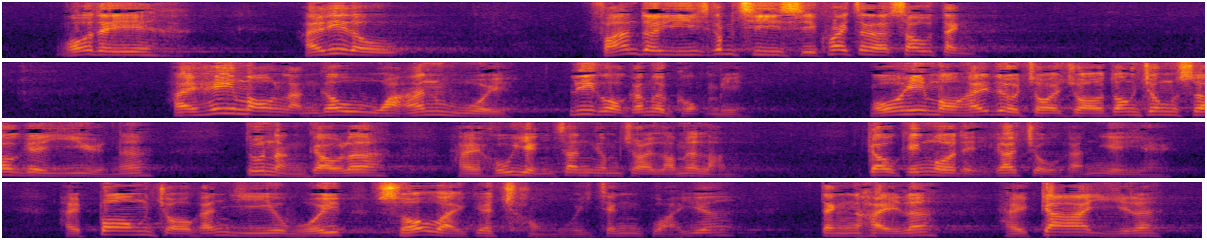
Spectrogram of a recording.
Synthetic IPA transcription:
ŋɔː˨˧t̪e˨j | hɐ˨˥jliː˥t̪o˨w | faː˨˥nt̪ɵ˧ɥjiː˨˧kɐ˥mt͡sʰiː˧siː˨kʷʰɐ˥jt͡sɐ˥kːɛ˧sɐ˥wt̪ɪ˨ŋ | hɐ˨jɦe˥jmɔː˨ŋnɐ˨˩ŋkɐ˧wwaː˨˥nwuː˨˩jliː˥kɔː˧kɐ˨˥mkɛː˧kʊ˨k̚miː˨n | ŋɔː˨˧he˥jmɔː˨ŋhɐ˨˥jliː˥t̪o˨wɔː˨jt͡ʃɔː˨t̪̬ɔː˥ŋt͡ʃʊ˥ŋsɔː˨ɔː˥jwkɛː˧jiː˨˧ɥyː˨˩nlɛː˥ | t̪o˥wnɐ˨˩ŋkɐ˧wlɛː˥hɐ˨jɦo˨˥wjɪ˨˧ŋt͡sɐ˥nkɐ˨˧mt͡ʃɔː˧jlɐ˨˥mjɐ˥lɐ˨˥m | kɐ˧wkɪ˨˥ŋːɔː˨˧t̪e˨jiː˨˩kaː˥t͡ʃo˨wkɐ˨˥nkɛː˧jɛ̰ː˨˦ | hɐ˨jpɔː˥ŋt͡ʃɔː˨˩kɐ˨˥njiː˨˧wuː˨˥jsɔː˨˥wɐ˨jkɛː˧t͡ʃʰʊ˨˩ŋwuː˨˩jt͡sɪ˧ŋkʷɐ̰˨˥jaː˥ | t̪ɪ˨ŋɦɐ˨jlɛː˥hɐ˨jkaː˥jiː˨˥lɛː˥

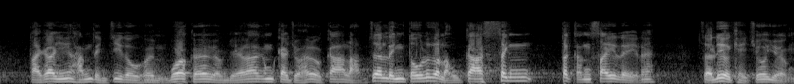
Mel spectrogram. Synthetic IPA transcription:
t̪aː˨jkaː˥jiː˧kɪ˥ŋɦɐ˨˥ŋt̪ɪ˨ŋt͡siː˥t̪o˧wkʰɵ˨˧ɥm̩˨˩o˨˥jɐ˥kːɔː˧˥jɐ˥t̚jœː˨ŋjɛː˨˧laː˥kɐ˨˥mkɐ˧jt͡sʊ˨k̚hj̪o˨˧wkaː˥la̰ː˨˩p̚t͡sɛː˧˥˩lɪ˨ŋt̪o˧wliː˥kɔ˧lɐ˨˩wkaː˧sɪ˥ŋt̪ɐ˥kːɐ˧ŋsɐ˥jle˨jlɛː˥ | t͡sɐ˨liː˥kɔ˨˩kʰe˨˩jt͡ʃo˨˥ŋjɐ˥t̚jœ̰ː˨ŋ

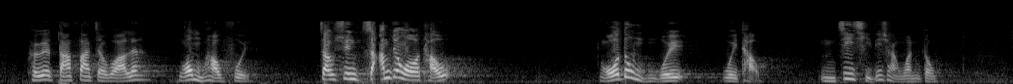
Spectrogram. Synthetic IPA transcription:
kʰɵ˨˧ɥkɛ˧t̪aː˧p̚faː˧t̚t͡sɐ˨wːaː˨˩lɛː˥ | ŋɔː˨˧m̩˨˩ɦɐ˨wfuː˨j | t͡sɐ˨wsyː˧nt͡sa̰ː˨˥mt͡sɔː˨˥ŋɔː˧t̪ʰɐ˨˥w | ŋɔː˨˧t̪̬o˥wm̩˨˩wuː˨˧j | wuː˨˩jt̪ʰɐ̰˨˩w | m̩˨˩t͡siː˥t͡sʰiː˨˩t̪iː˥t͡ʃʰœː˨˩ŋwɐ˨nt̪ʊ˨ŋ

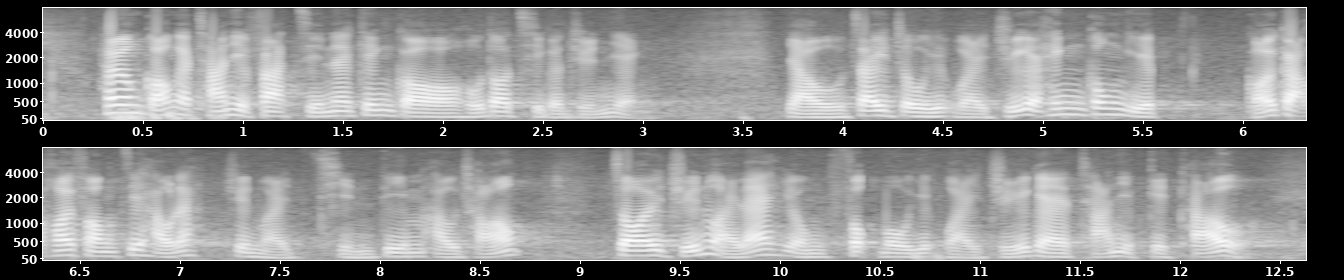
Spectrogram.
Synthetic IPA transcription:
hœː˥ŋkɔː˨˥ŋkɛː˧t͡sʰaː˨˥nji˨˩p̚faː˧t̚t͡siː˨˥nlɛː˥kɪ˥ŋkɔː˧ɦo˨˥wt̪ɔː˥t͡sʰiː˧kɛː˧t͡ʃyː˨˥njɪ̰˨˩ŋ | jɐ˨˩wt͡sɐ˧jt͡so˨wjiː˨p̚wɐ˨˩jt͡ʃyː˨˥kɛː˧ɦɪ˥ŋkʊ˥ŋjiː˨p̚ | kɔː˨˥jkaː˨˧k̚hɔː˥jfɔː˧ŋt͡siː˥ɦɐ˨wlɛː˥t͡ʃyː˨˧nwɐ̰˨˩jt͡sʰiː˨˩nt̪iː˧mhɐ˨wt͡sʰɔː˨˥ŋ | t͡sɔː˧jt͡ʃyː˨˥nwɐ̰˨˩jlɛ˥jʊ˨ŋfʊ˨k̚mo˨wjiː˨˩p̚wɐ̰˨˩jt͡ʃyː˨˥kɛː˧t͡sʰaː˨˥njiː˨p̚kiː˧t̚kʰɐ˨˥w

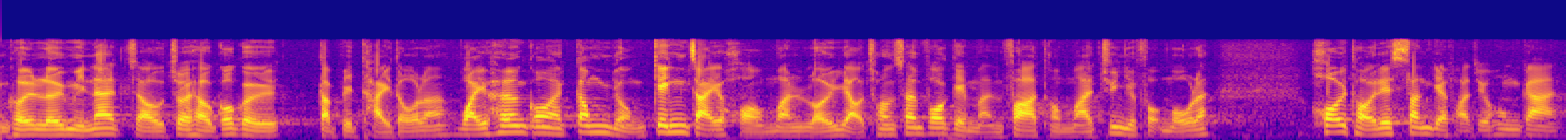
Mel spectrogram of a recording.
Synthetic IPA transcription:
kʰɵ˨˧lɵ˨˧ɥmiː˨nlɛː˥t͡sɐ˨wt͡ʃɵ˧ɦɐ˨wkɔː˨˥kɵ˧ɥ | t̪ɐ˨t̚piː˨˩t̪ʰɐ˨˩jt̪o˧wlaː˥wɐ˨jɦœː˥ŋkɔː˨˥ŋɛ˧kɐ˥mjʊ˨˩ŋkɪ˥ŋt͡sɐ˧jhɔː˨˩ŋmɐ˨nlɵ˨˧ɥjɐ˨˩wt͡ʃʰɔː˧ŋsɐ˥nfɔː˥ke˨˧jmɐ̰˨˩nfaː˧t̪ʰʊ˨˩ŋmaː˨˩jt͡ʃyː˥njiː˨p̚fʊ̰˨k̚mo˨˧wlɛː˥ | hɔː˥jt̪ʰɔː˨˧jt̪iː˥sɐ˥nkɛː˧faː˧t̚t͡ʃyː˧˥nhʊ˥ŋkaː˥n

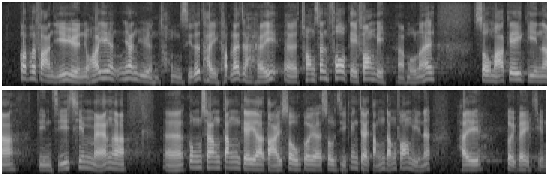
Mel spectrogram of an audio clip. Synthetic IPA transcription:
kɔː˥pʰɐ˥faː˨njiː˨˧jyː˨˩njʊ˨ŋhɐ˨˥jjɐ˥njyː˨˩nt̪ʰʊ̥˨˩ŋsiː˨t̪o˥wt̪ʰɐ˨˩jkʰɐ˨p̚lɛː˥t͡sɐ˨hɦɐ˨˥jɛː˨t͡ʃʰɔː˧ŋsɐ˥nfɔː˥ke˨jfɔː˥ŋmiː˨nhaː˨˩mo˨˩wlɵ˨nhɐ˨˦j | so˧wmaː˨˧ke˥jkiː˧naː˧ | t̪iː˨˩nt͡siː˨˥t͡sʰiː˥mmɛː˨˥ŋaː˧ | ɛ˧kʊ˥ŋsœː˥ŋt̪ɐ˥ŋke˧jaː˧t̪aː˨˩jso˧wkɵ˧ɥaː˧so˧wt͡siː˨˩kɪ˥ŋt͡sɐ˧jt̪ɐ˨˥ŋt̪ɐ˨˥ŋfɔː˥ŋmiː˨˩nɛː˥ | hɐ˨jkɵ˧ɥpe˨˧jt͡sʰiː˧˩

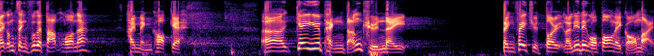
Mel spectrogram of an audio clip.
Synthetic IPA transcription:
ɛ˥kɐ˦˥mt͡sɪ˧ŋfu˨˥kɛː˧t̪aː˧p̚ŋɔː˧nlɛ˥ | hɐ˨jmɪ˨˩ŋkʰɔː˧kːɛː˧ | ʔɛː˨˧ke˥jjyː˥pʰɪ˨˩ŋt̪ɐ˨˥ŋkʰyː˨˩nle˨j | pɪ˨˩ŋfe˥jt͡ʃyː˨t̪ɵ˧ɥlaː˨˩liː˥t̪iː˥ŋɔː˨˧pɔː˥ŋle˨˧jkɔː˨˥ŋma̰ː˨˩j

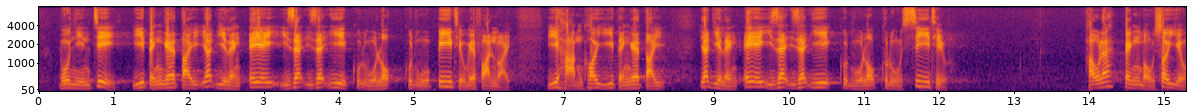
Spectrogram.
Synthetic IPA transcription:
wuː˨˩njiː˨˩nt͡siː˥jiː˨˧t̪ɪ˨ŋkɛː˧t̪ɐ˨jjɐ˥t̚jiː˨˧lɪ˨˩ŋe˥je˥jiː˨˧sɛː˦˥t̚jiː˧sɛː˦˥t̚jiː˥kʰuː˧t̚wuː˨˩lo˨kʰːuː˧t̚wuː˨˩piː˥t̪ʰiː˨˩wkɛː˧fa̰ː˨nwɐ̰˨˩j | jiː˨˧ɦaː˨˩mkʰɔː˧jjiː˨˧t̪ɪ˨˩ŋkɛː˧t̪ɐ˨j | jɐ˥t̚jiː˨˧lɪ˨˩ŋe˥e˥jiː˨˧sɛː˥t̚iː˧˩sɛː˥t̚jiː˥kʰuː˧t̚wuː˨˩lʊ˨kʰːuː˧t̚wuː˨˩siː˥t̪ʰḭː˨˩w | hɐ˨wlɛː˥pɪ˨ŋmo˨˩wsɵ˥ɥjiː˧w

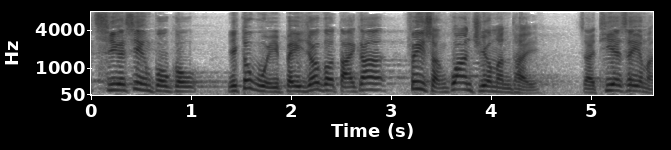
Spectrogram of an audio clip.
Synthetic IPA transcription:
t͡sʰiː˧kɛː˧si˥jɪ˨ŋpo˧wko˧wjɪ˨k̚t̪o˥wwuː˨˩jpe˨jt͡ʃɔː˨˥kɔː˧t̪aː˨jkaː˥ | fe˥jsœː˨˩ŋkʷwaː˥nt͡ʃyː˧kɛ˧mɐ˨nt̪ʰɐ̰˨˩j | t͡sɐ˨whɐ˨jt̪ʰiː˥ɛː˥s̬e˥jkɛ˧mɐ˨

